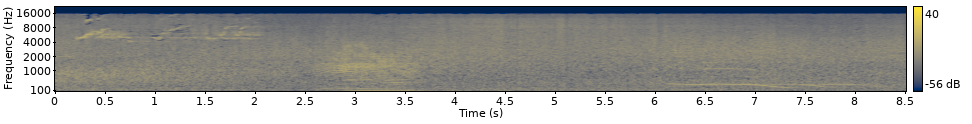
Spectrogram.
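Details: Whale song from a cassette recording: a low moan near three seconds, then a drawn-out wavering tone that dips and rises, over steady hiss and rumble.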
